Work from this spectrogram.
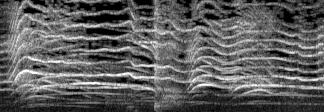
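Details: Newborn Pembroke Welsh Corgi puppies, six delivered by Caesarean section and revived, kept together for warmth, give thin, high, squealing cries that overlap one another.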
